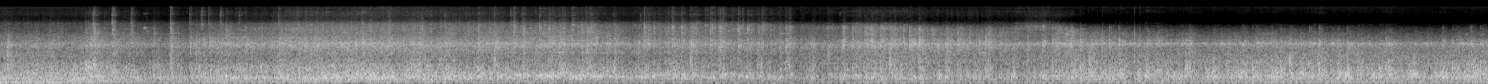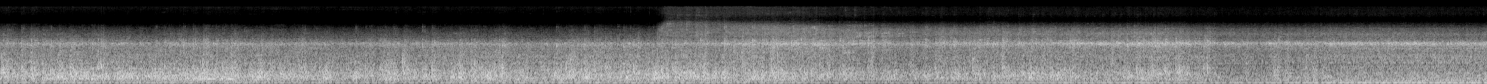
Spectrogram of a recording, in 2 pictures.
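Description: Sri Lanka Railways Class M4 diesel locomotive and its passenger carriages passing close by, wheels clattering over the rail joints, with a steady high-pitched squeal over the rumble.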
